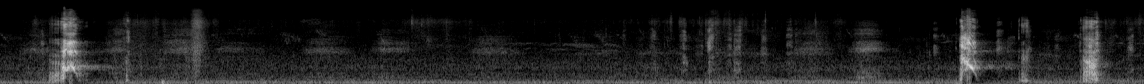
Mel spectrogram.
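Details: Joy, a small corgi, while running: a sharp bark near the start, then a long quiet stretch with faint scuffling, and two more loud single barks close together near the end.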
